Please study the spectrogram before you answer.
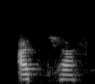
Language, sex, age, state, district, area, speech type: Bengali, female, 18-30, West Bengal, Paschim Bardhaman, urban, conversation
